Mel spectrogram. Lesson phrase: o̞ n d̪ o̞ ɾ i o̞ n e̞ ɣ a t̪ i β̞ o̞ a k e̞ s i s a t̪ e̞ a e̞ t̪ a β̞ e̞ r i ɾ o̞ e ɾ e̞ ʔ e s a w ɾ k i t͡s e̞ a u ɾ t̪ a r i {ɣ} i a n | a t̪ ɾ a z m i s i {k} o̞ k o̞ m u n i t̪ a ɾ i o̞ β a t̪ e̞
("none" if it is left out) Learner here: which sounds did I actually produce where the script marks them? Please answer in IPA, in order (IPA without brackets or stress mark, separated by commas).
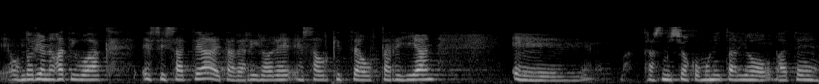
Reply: ɣ, none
